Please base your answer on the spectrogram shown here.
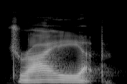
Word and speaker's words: dry up: Pronunciation, dry up. To link the vowel I, dry, to the short in up, we need a sound in the middle, y. Dry, dry up, dry up.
